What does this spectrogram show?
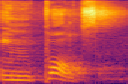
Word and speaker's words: import: in that babic verb so if you see the word import i n p o r t and you see bracket in front n take it that the stress is on the first syllable you see in import and the N the v s at the front it is a verb import import import import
